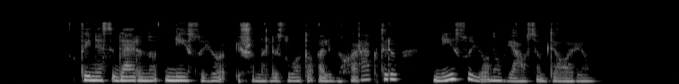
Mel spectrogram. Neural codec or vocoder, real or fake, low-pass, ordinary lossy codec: none; real; 7.2 kHz; MP3, 96 kbps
